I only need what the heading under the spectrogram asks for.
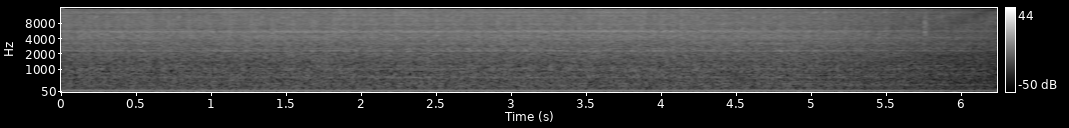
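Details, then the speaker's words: Ford F750 haul truck, stock 1974 Ford 391 V8, idling in smoky shop, won't run past idle, being pulled; steady deep rumble with even pulsing about three to four per second, no knocks or misses; normal idle. "Sounds good. It does sound good. It runs real good. Quiet. Yeah, it is quiet."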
